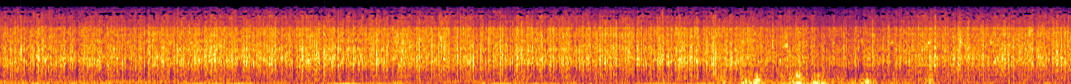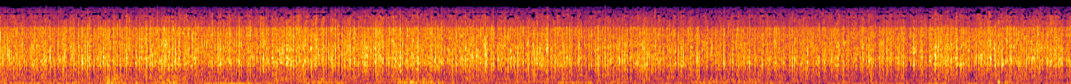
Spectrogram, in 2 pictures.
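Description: Heavy rain falling steadily, an even hiss of drops on paving and fields, with a low rumble underneath that swells for a couple of seconds about ten seconds in.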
